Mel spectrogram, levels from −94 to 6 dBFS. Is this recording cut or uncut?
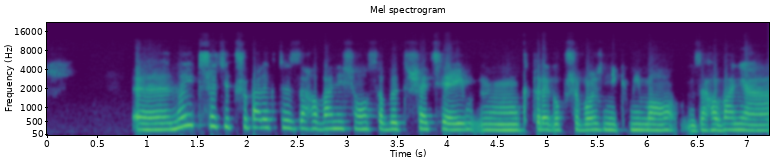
uncut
